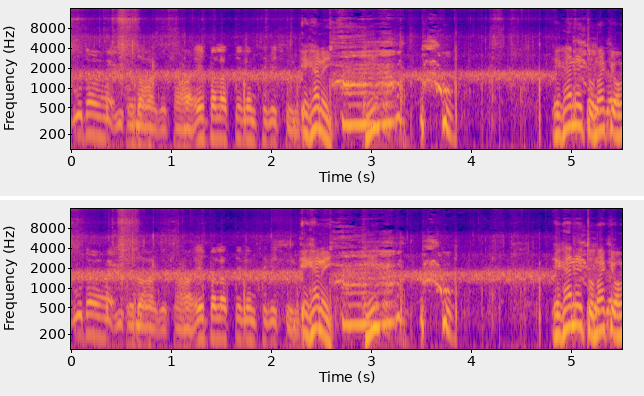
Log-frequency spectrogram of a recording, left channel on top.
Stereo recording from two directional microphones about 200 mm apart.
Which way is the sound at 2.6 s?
50° left (ahead or behind).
